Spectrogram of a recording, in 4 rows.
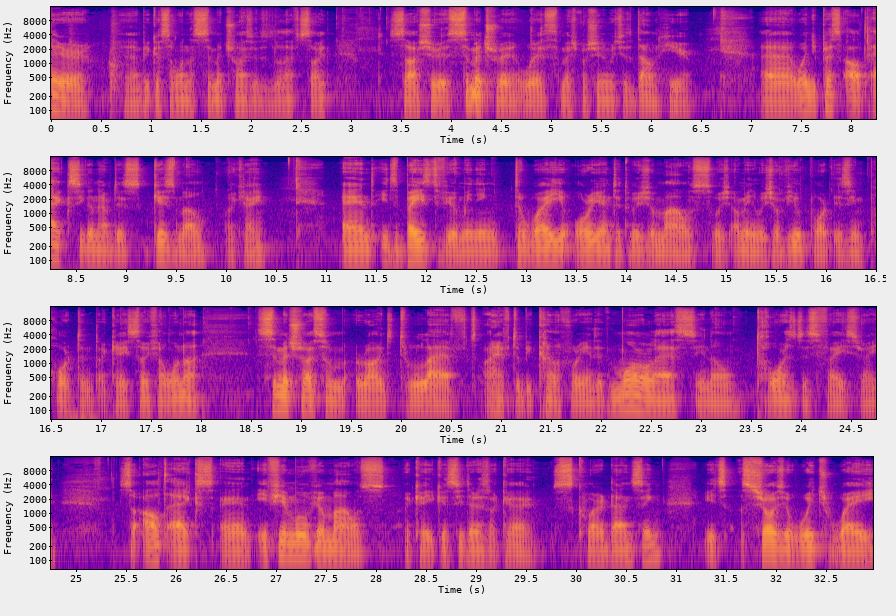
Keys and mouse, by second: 1.1 middle click, 2.5 shift+middle click, 3.0 middle click, 3.6 shift+middle click, 4.6 y, 8.0 alt+x, 9.5 right click, 10.0 alt+x, 12.2 right click, 12.6-15.5 middle drag, 15.8 shift+middle click, 16.4 middle click, 17.4 shift+middle click, 17.8 middle click, 18.2 shift+middle click, 20.9-23.1 middle drag, 24.3 middle click, 26.1 alt+x.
